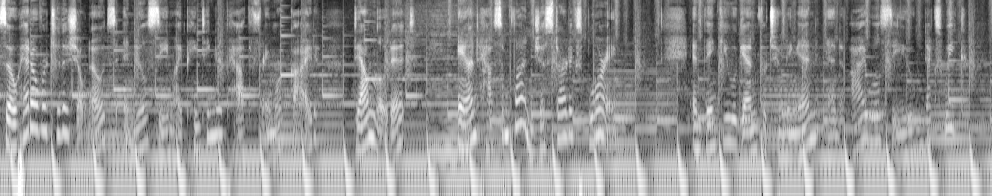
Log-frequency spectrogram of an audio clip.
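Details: Adult woman with spasmodic dysphonia, who identifies with the spasmodic dysphonia community and finds phone calls challenging because people often cannot understand her; spasmodic dysphonia.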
